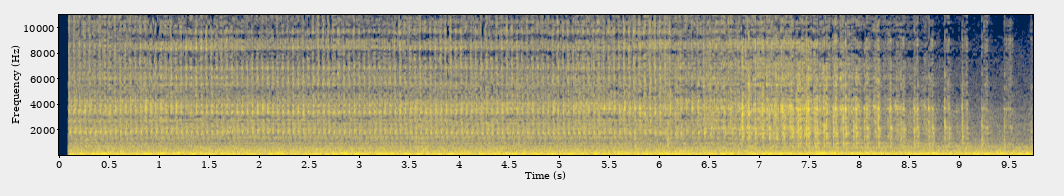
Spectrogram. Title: KILM HALO Fan Making Noise 06/22/2022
